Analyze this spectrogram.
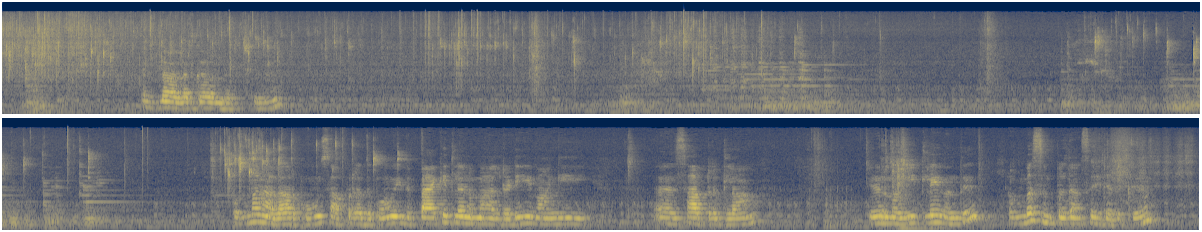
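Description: A metal strainer clinks and scrapes against a pan.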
